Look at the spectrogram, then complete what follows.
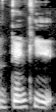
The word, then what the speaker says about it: Ganke: Yes, because I kept pronouncing it wrong for, like, the longest time. Genki? Genki, yeah. Yeah. I've been saying Ganke in my head. Yeah, I've been saying Ganke because everyone else said Ganke knows. Then people are like, you're saying it wrong.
